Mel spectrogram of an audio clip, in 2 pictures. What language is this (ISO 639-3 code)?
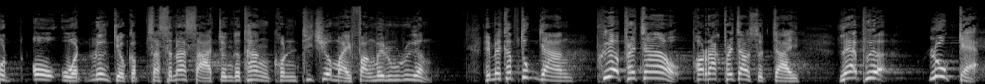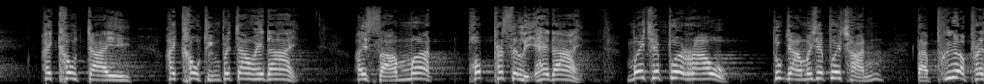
tha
